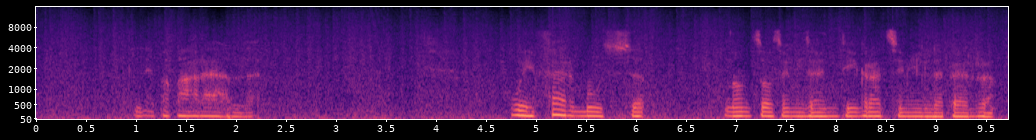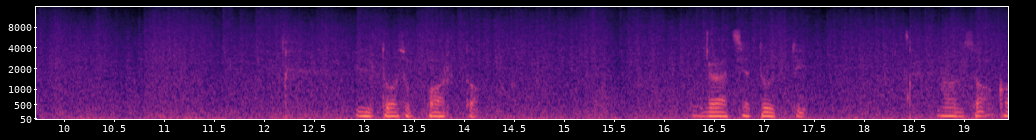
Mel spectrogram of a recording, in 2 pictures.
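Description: A man talks calmly and close to a microphone, in bursts with pauses.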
